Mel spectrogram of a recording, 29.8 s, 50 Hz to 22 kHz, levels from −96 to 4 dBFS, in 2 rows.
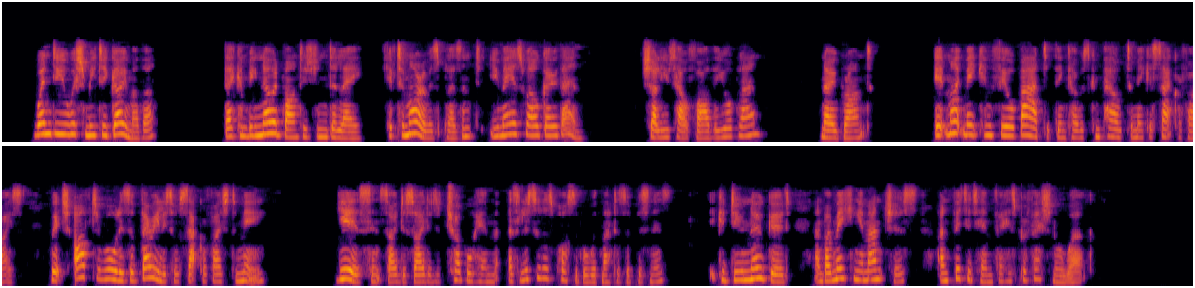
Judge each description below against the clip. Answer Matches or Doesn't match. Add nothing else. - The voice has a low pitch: Doesn't match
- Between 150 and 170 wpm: Doesn't match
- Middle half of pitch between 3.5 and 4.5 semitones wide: Doesn't match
